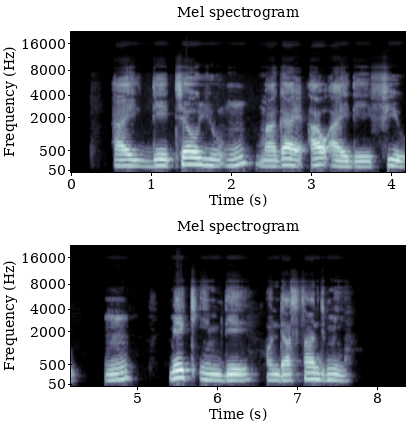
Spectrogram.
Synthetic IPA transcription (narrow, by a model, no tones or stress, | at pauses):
ajdetʰɛljumaɪɡaɪhawʔaɪdefil̩ | mekĩmdeɔ̃ndastãndmi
